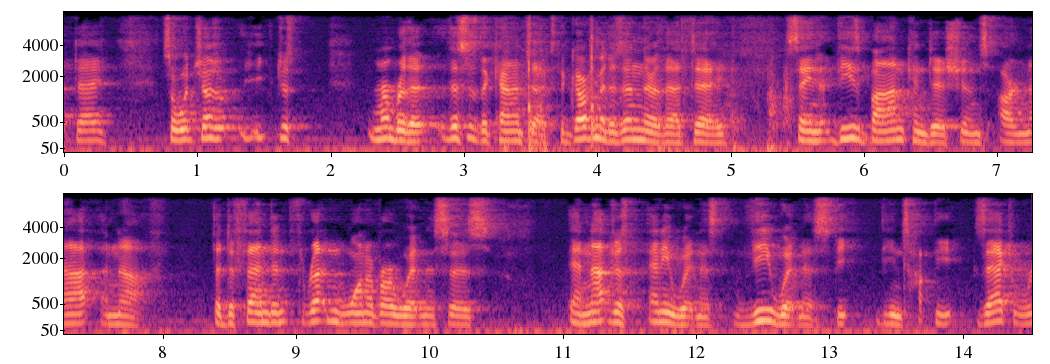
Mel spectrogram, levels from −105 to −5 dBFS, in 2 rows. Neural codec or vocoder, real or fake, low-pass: autoencoder, 48 kHz, 128 numbers a frame, DAC-VAE, trained on Japanese speech; fake; 7.2 kHz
